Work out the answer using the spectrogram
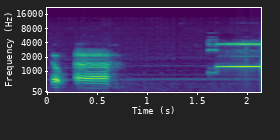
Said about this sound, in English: And can I hear your buzzer sound?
